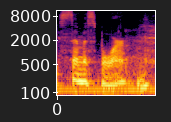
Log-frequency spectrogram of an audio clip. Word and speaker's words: Semaspore: s m a s p o r e semaspore and it's a grasshopper bait that has it's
